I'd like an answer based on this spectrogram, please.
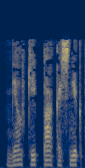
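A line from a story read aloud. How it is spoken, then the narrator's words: Whispered. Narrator (Russian): прошептал Рон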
